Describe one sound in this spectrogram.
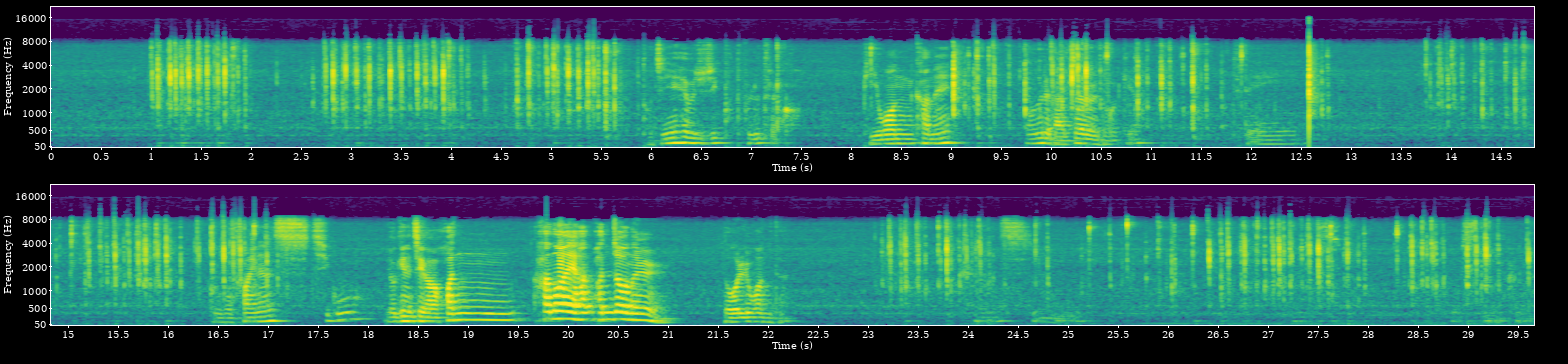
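Keyboard keys clatter quickly in bursts.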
